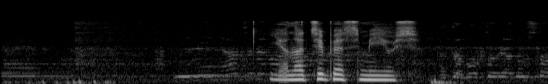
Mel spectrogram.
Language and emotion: Russian, neutral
